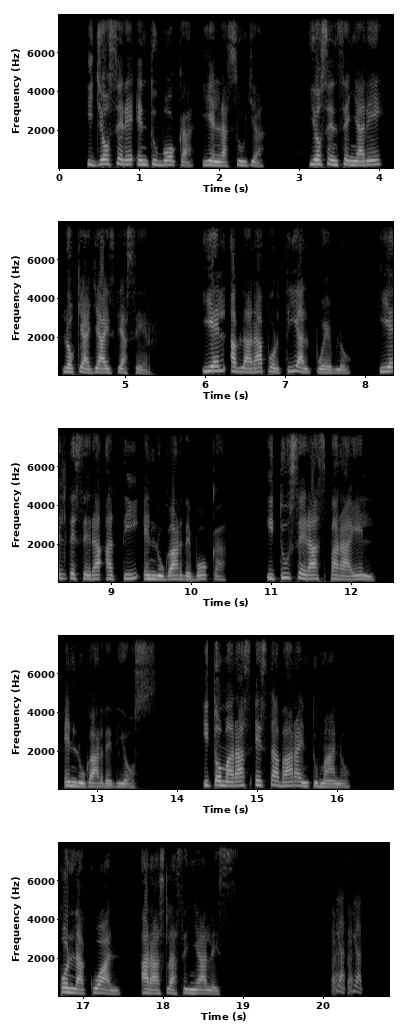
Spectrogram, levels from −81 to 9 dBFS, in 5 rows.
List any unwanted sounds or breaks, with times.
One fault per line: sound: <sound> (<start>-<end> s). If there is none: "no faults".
sound: laugh (20.1-20.5 s)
